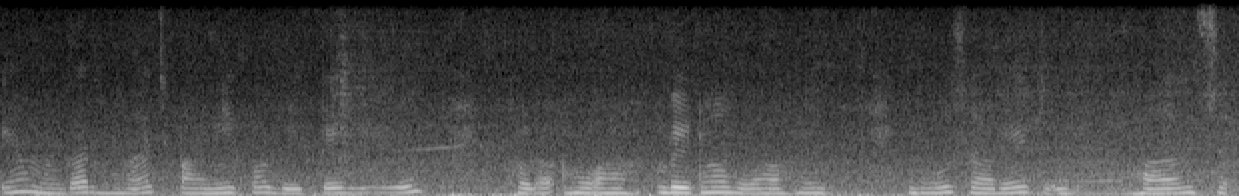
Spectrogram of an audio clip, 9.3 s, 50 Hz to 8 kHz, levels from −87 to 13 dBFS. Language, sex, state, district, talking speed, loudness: Hindi, female, Andhra Pradesh, Anantapur, 75 wpm, -19 LUFS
